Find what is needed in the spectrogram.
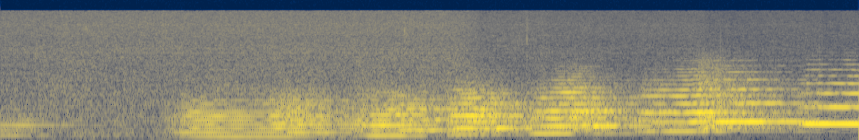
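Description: Solo euphonium playing a variation passage: after a short break, a low note about a second in, then a run of notes climbing to a higher note held near the end.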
